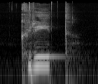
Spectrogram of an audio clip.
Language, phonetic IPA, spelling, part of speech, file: Ukrainian, [krʲit], кріт, noun, Uk-кріт.ogg
- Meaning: mole (burrowing insectivore)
